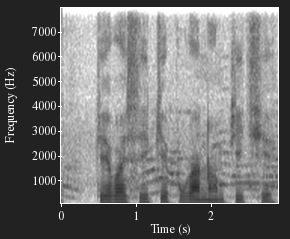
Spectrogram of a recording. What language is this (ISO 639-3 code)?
mai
